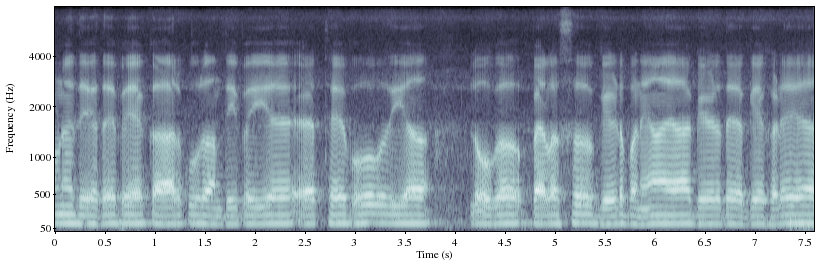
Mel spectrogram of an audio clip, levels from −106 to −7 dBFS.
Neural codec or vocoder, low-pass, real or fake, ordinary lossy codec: none; none; real; none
